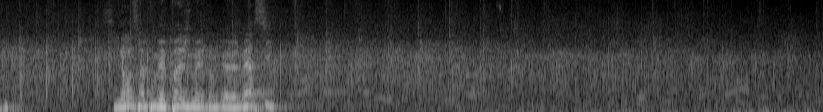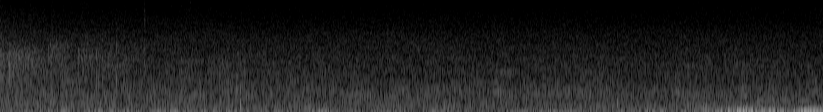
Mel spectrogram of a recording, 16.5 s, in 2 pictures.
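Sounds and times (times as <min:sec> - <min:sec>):
audience applause: 0:00.0 - 0:10.3
speech: 0:01.1 - 0:02.9.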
